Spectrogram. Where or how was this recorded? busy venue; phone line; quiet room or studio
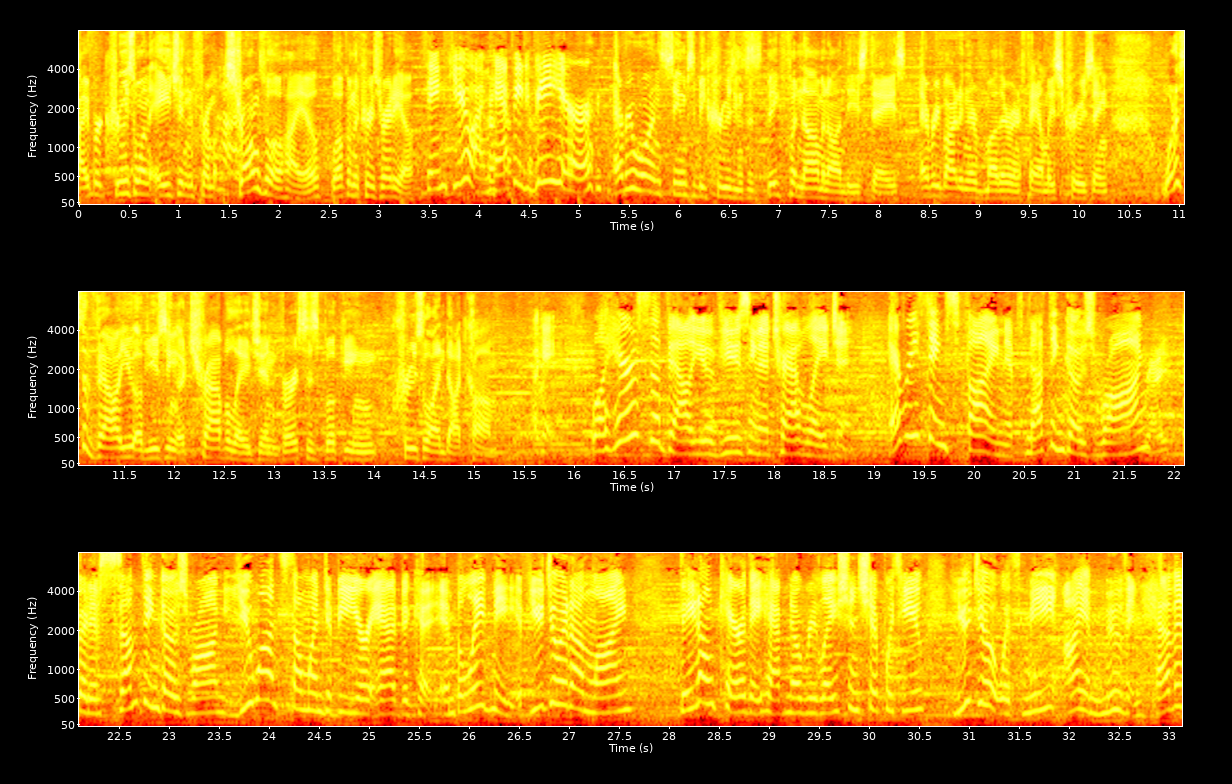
busy venue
